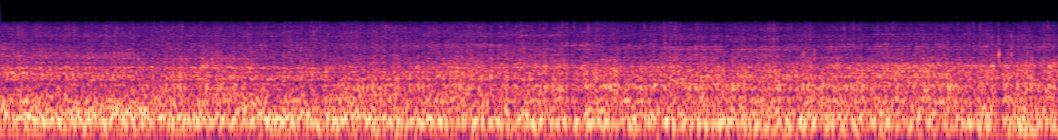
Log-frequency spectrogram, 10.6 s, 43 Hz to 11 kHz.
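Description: Steady cabin noise of a Cessna 206 during its landing roll on a grass airstrip: the flat-six piston engine and propeller drone on without a break, heard from inside the cabin.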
